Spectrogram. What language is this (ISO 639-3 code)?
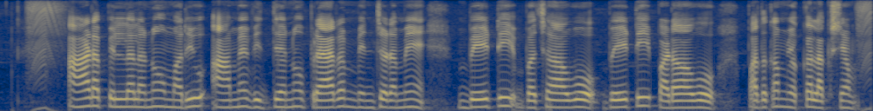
tel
